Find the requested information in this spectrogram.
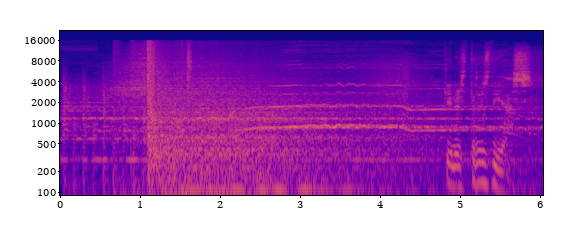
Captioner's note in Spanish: detonación de disparo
